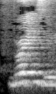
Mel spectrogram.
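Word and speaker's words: Brazil: Porém, na língua inglesa a gente escreve Brasil com Z, a pronúncia é Brasil.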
